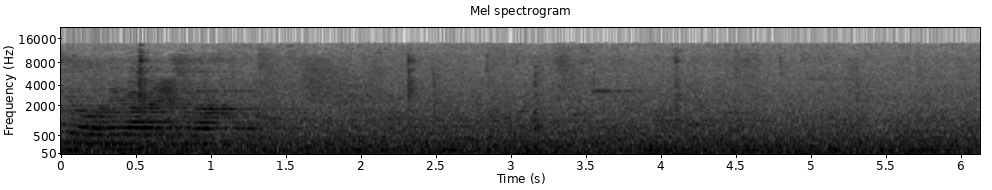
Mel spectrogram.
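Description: A stopped train hums steadily.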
